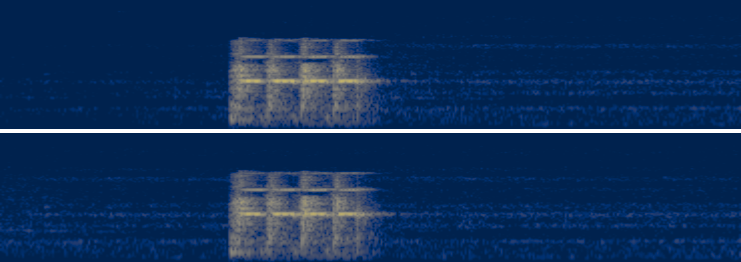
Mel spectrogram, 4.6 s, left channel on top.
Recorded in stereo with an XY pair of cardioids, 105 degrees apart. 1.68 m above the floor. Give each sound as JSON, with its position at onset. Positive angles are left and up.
{"t": 1.4, "sound": "an alarm", "azimuth_deg": -5, "distance_m": 1.9}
